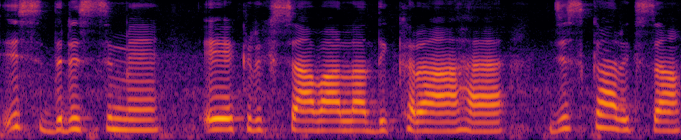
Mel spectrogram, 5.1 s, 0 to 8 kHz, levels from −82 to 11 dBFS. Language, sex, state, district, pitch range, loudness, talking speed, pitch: Hindi, female, Punjab, Fazilka, 205-235 Hz, -16 LUFS, 140 wpm, 220 Hz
